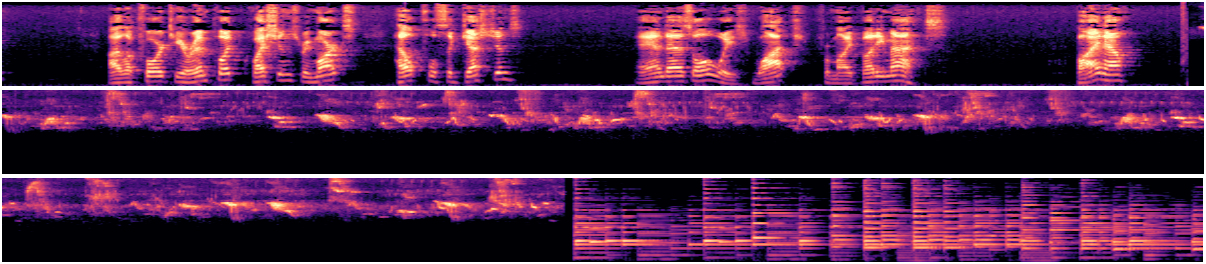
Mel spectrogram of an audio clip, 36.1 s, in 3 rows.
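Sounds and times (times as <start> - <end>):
small birds chirping: 11.8 - 29.7.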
